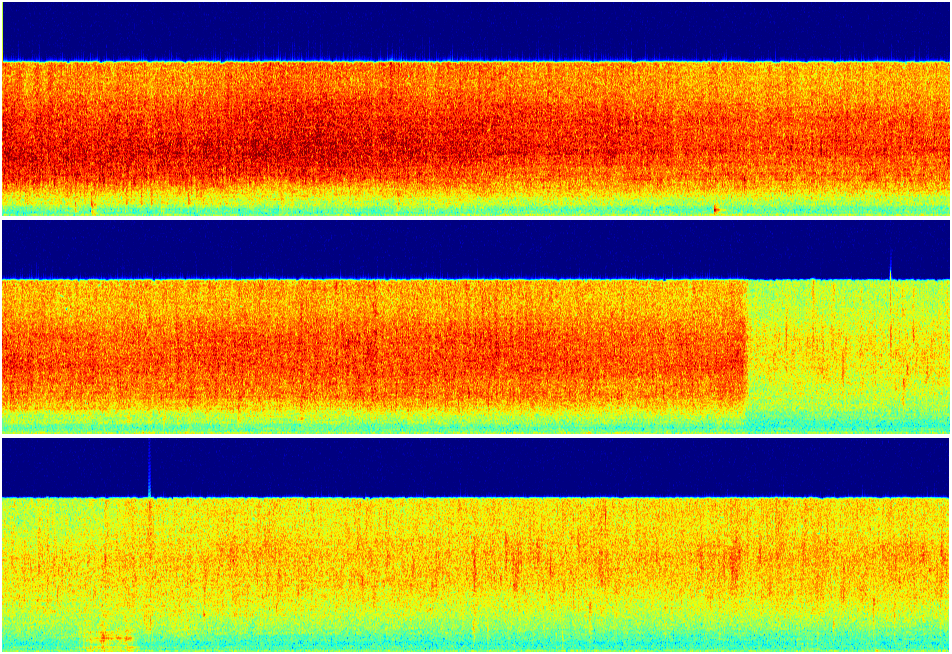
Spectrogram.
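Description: Dry-aged pork steak, zucchini and tomato slices sizzling loudly and steadily in hot fat on a clay grilling plate. About two-thirds of the way through the sizzle cuts off abruptly to a much quieter crackling, with one soft knock shortly after.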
